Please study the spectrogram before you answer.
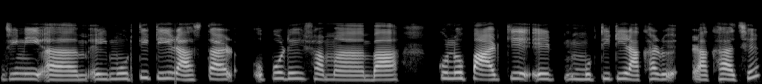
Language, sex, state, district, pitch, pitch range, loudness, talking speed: Bengali, female, West Bengal, Jhargram, 240 Hz, 220-270 Hz, -22 LUFS, 110 wpm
